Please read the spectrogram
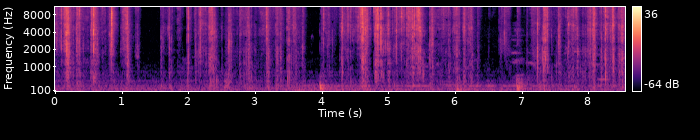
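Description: US paper banknotes being handled and sorted by hand: irregular crisp rustles and flicks as bills are lifted, straightened and laid onto piles, with short pauses between handfuls.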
